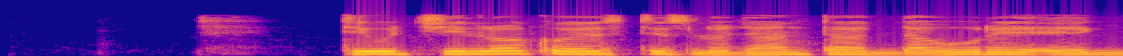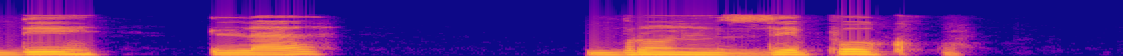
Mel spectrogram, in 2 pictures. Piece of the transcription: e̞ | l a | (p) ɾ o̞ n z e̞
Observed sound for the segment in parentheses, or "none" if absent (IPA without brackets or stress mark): b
